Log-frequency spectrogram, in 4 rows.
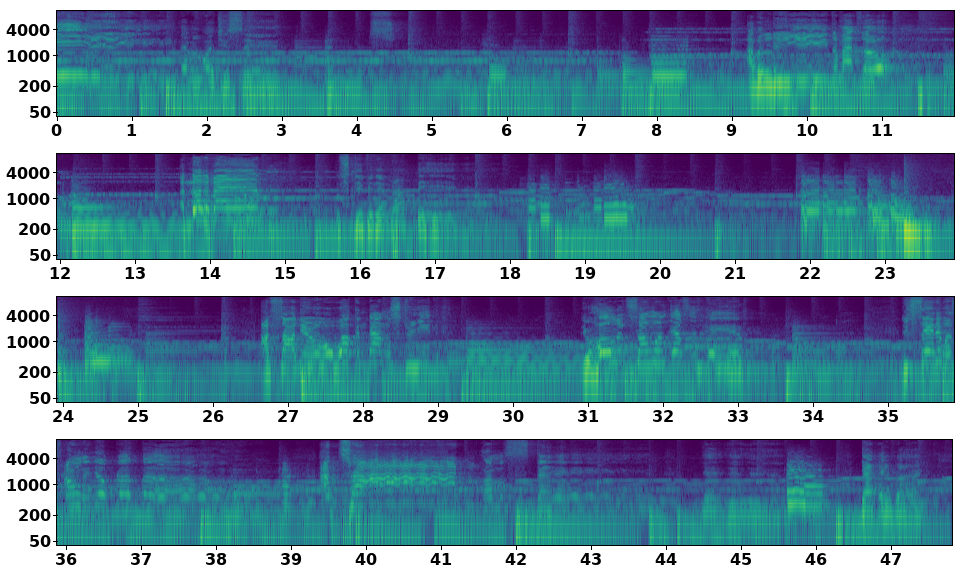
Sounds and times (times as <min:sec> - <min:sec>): Music: 0:00.0 - 0:47.8.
